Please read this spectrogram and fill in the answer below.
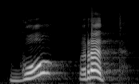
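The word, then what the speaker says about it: город: So, following the devoicing principle, we can say that the will be pronounced as the. Go-rat, go-rat.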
